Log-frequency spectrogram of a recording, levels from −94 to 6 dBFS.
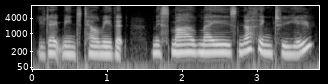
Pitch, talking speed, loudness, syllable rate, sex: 185 Hz, 205 wpm, -15 LUFS, 4.5 syllables/s, female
